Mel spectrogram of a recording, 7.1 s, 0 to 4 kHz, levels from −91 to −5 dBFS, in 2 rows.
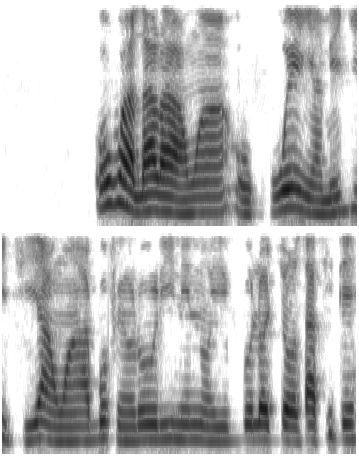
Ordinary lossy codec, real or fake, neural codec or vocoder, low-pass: none; real; none; 3.6 kHz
